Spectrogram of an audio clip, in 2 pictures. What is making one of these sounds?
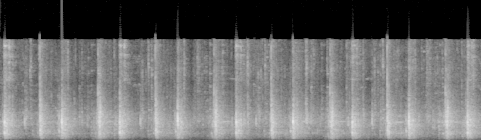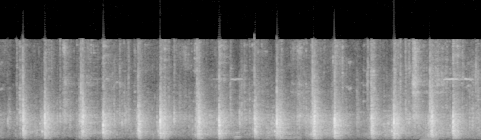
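A loom clatters with fast, steady rhythmic clacks.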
